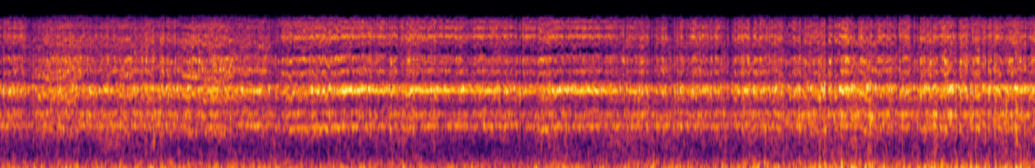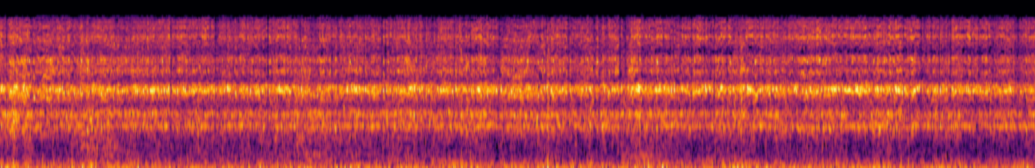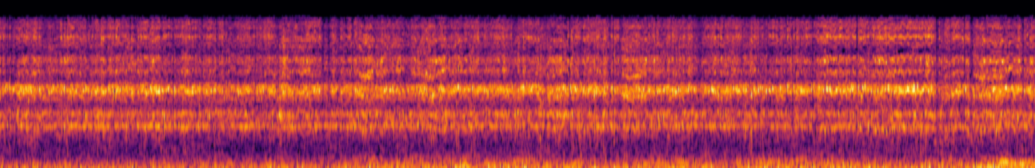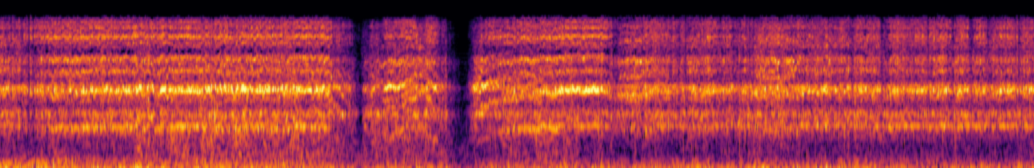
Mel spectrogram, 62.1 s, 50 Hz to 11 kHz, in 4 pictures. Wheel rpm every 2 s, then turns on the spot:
220, 220, 220, 230, 230, 230, 230, 230, 230, 230, 230, 230, 230, 230, 230, 230, 230, 230, 230, 230, 230, 230, 220, 220, 210, 200, 120, 200, 230, 220, 230.
52-54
